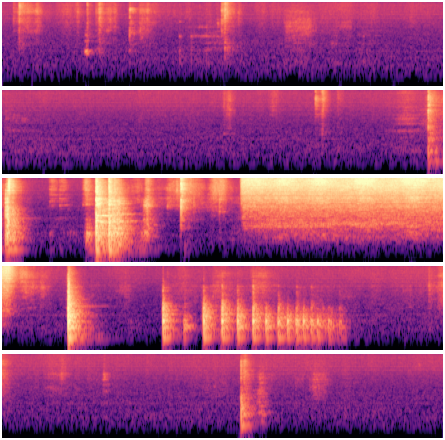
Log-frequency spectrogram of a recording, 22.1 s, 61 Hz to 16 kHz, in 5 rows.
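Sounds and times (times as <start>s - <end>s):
aerosol spray hissing: 11.2s - 13.5s.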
